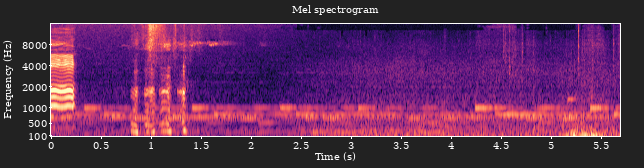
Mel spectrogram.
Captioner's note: laughter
